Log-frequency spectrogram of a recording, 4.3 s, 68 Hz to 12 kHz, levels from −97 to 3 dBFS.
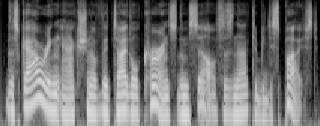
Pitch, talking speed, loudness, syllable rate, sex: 125 Hz, 185 wpm, -18 LUFS, 5.1 syllables/s, male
